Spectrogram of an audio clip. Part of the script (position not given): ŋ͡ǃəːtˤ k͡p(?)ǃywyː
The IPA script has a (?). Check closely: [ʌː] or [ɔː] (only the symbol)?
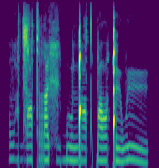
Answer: ɔː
